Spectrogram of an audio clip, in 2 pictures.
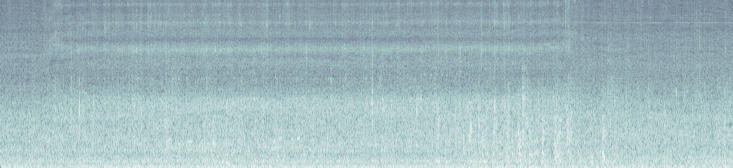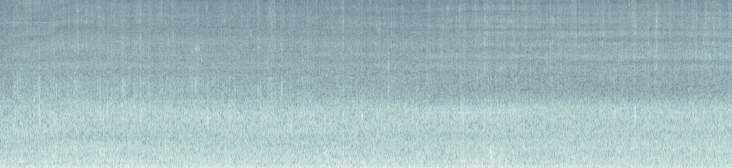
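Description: Stone crusher running under load: a steady low machine rumble with dense crackling and cracking of rock being broken, with a few louder cracks about ten seconds in.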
